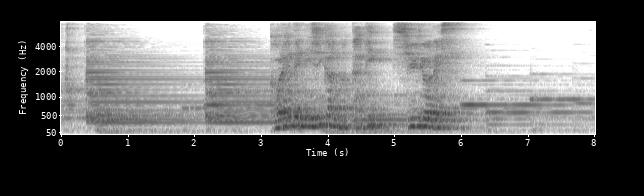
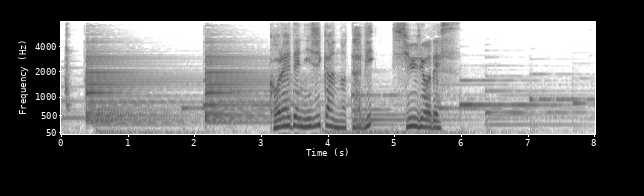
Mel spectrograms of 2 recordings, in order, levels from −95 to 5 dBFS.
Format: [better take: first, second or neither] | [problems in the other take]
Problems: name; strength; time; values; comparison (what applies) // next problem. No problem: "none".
second | room echo; dies away in 1.1 s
